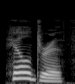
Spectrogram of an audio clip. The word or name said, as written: hildreth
